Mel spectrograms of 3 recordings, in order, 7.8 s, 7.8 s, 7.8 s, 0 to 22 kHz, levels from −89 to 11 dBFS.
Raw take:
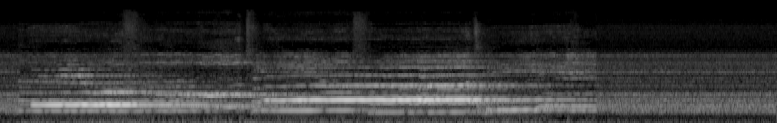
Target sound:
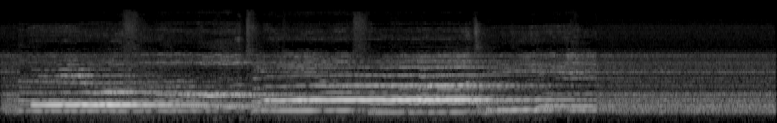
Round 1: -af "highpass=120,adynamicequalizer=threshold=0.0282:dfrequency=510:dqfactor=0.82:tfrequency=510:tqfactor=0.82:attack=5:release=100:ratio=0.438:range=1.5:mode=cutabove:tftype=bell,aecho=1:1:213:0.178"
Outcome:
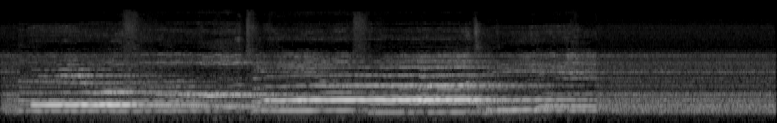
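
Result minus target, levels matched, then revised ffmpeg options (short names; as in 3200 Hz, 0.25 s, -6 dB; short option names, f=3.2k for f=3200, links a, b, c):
echo 0.146 s early
-af "highpass=120,adynamicequalizer=threshold=0.0282:dfrequency=510:dqfactor=0.82:tfrequency=510:tqfactor=0.82:attack=5:release=100:ratio=0.438:range=1.5:mode=cutabove:tftype=bell,aecho=1:1:359:0.178"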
